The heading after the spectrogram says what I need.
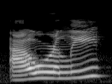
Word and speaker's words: hourly: Be careful with this pronunciation. The H is silent. H가 묵음인 거 다 아시죠? hourly wage.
